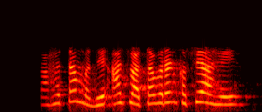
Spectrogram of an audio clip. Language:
Marathi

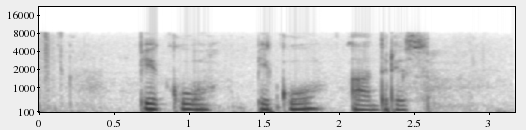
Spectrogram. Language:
Russian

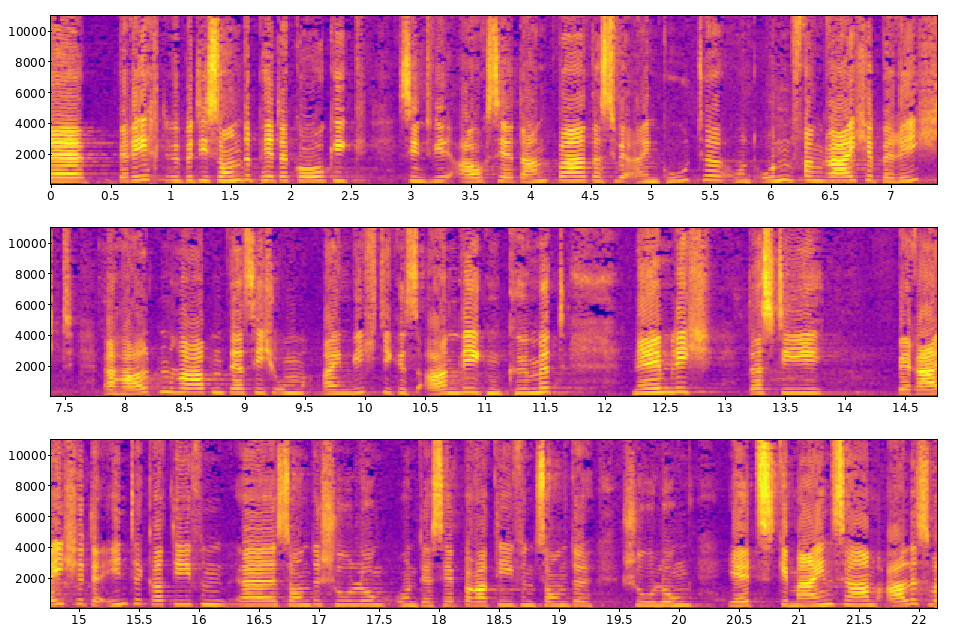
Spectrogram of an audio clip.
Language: Swiss German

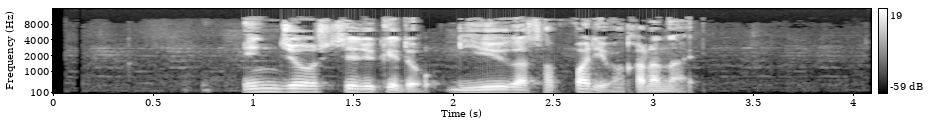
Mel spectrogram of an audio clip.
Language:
Japanese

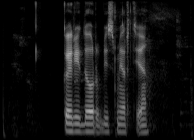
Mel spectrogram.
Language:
Russian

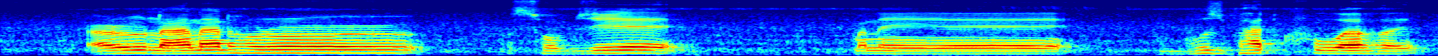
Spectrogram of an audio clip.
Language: Assamese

